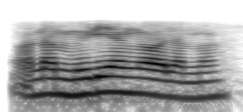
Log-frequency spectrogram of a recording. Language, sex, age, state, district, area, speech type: Telugu, male, 18-30, Telangana, Nalgonda, urban, conversation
